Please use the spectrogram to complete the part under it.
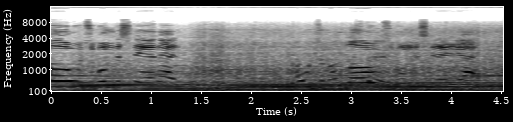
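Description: Audi B7 RS4 Avant track car at Oulton Park, its engine loud and close with harmonic revving that rises and falls through gear changes, under the voices of people talking inside the car.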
